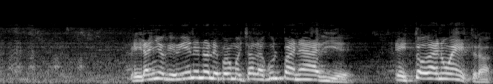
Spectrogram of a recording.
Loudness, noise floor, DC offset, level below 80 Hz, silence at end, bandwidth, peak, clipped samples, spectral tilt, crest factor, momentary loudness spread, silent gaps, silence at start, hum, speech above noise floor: -11 LUFS; -33 dBFS; under 0.1%; -52 dBFS; 0 s; 5.6 kHz; 0 dBFS; under 0.1%; -9 dB/octave; 12 dB; 22 LU; none; 0 s; none; 22 dB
